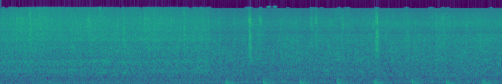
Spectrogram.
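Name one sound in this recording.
An old threshing machine rumbles and thumps steadily.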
